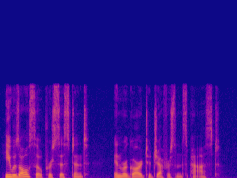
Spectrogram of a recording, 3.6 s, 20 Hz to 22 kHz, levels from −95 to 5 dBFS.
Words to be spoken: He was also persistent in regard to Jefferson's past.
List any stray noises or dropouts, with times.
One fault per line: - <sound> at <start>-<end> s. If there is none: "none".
none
